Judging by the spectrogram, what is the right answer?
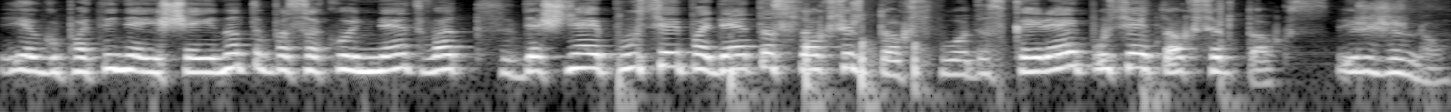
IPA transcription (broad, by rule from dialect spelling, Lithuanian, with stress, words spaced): ˈjɛɪɡʊ pɐˈtʲɪ nʲɛɪʃʲɛɪˈnɐ ˈtʲɪ pɐsɐˈkɐʊ ˈnʲeːt ˈʋɐt dʲɛʃʲɪˈnʲeːj ˈpuːsʲeːj pɐˈdʲeːtɐs ˈtoːks ɪr ˈtoːks ˈpuɔdɐs kɐɪˈrʲeːj ˈpuːsʲeːj ˈtoːks ɪr ˈtoːks ɪr ʒʲɪˈnɐʊ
